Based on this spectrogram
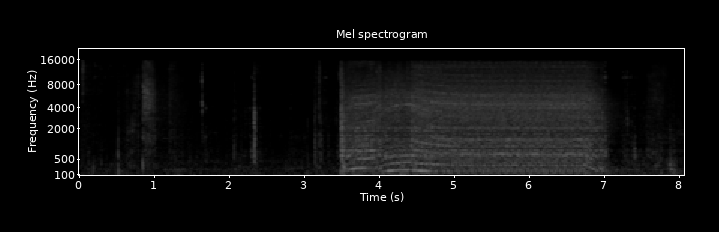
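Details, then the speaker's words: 1982 Jaguar XJS V12 cranking for about 3.5 s with the coolant temperature sensor deliberately unplugged so it won't start. A test light on the coil negative now flickers as it should, after an ignition module fault. Even starter whirr, no catch. "i purposely have the coolant temperature sensor unplugged so it wouldn't start"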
